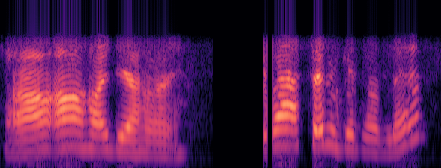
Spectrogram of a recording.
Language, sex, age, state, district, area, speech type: Assamese, female, 60+, Assam, Udalguri, rural, conversation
